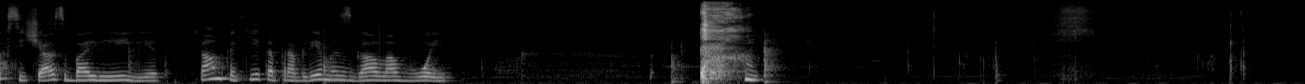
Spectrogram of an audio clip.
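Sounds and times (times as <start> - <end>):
woman clearing throat: 7.0 - 7.7.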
